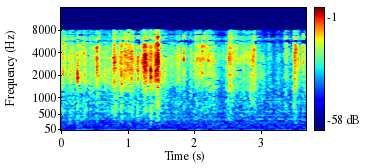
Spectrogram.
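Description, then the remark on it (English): Parchment paper being cut to fit a pizza pan and worked into it: soft, irregular crinkling and rustling with brief crackly bursts, steady and fairly quiet, with no voices. “So the hardest part is cutting the parchment paper to this pan here.”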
